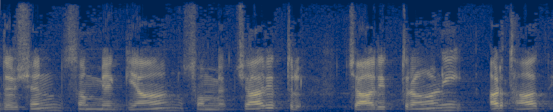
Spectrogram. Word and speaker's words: चारित्राणि: कुछ लोग कैसे बोलते हैं, सम्यक दर्शन ज्ञान चारित्राणी मोक्ष मार्ग, ये गलत हो गया।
